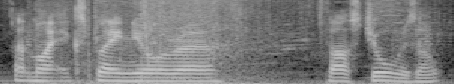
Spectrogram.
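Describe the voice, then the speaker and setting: A man's voice: mid-range voice, little pitch movement, measured pace, a little mellow, soft background music. A man casting a live esports match in a wry, understated, polite way. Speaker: esports caster and event host. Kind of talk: live game commentary.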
